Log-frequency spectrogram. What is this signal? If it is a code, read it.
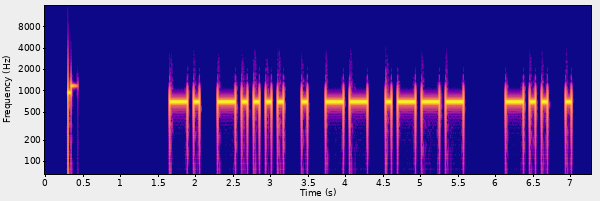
Morse code, heard as a keyed tone, about 15 wpm, 700 Hz. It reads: N6EMJ DE
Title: USA Callsign DE Callsign 15wpm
